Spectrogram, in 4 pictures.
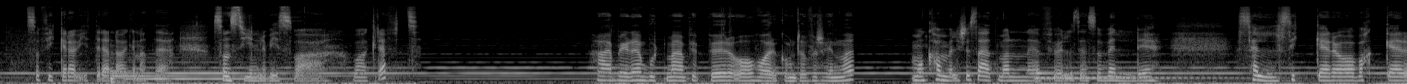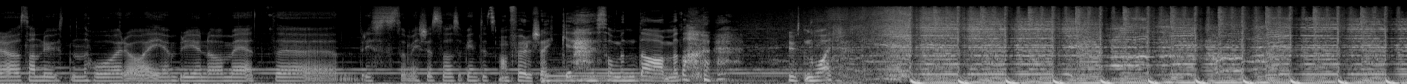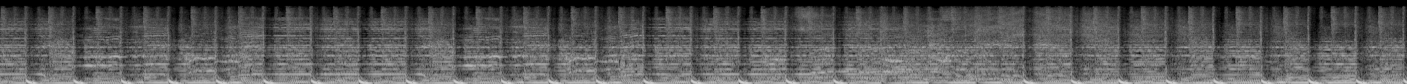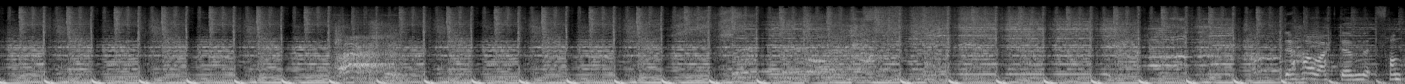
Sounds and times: Music: 0.0s - 56.2s
Speech: 0.3s - 4.2s, 5.9s - 11.6s, 12.4s - 21.2s, 22.0s - 22.6s, 45.5s - 46.3s, 55.0s - 56.2s.

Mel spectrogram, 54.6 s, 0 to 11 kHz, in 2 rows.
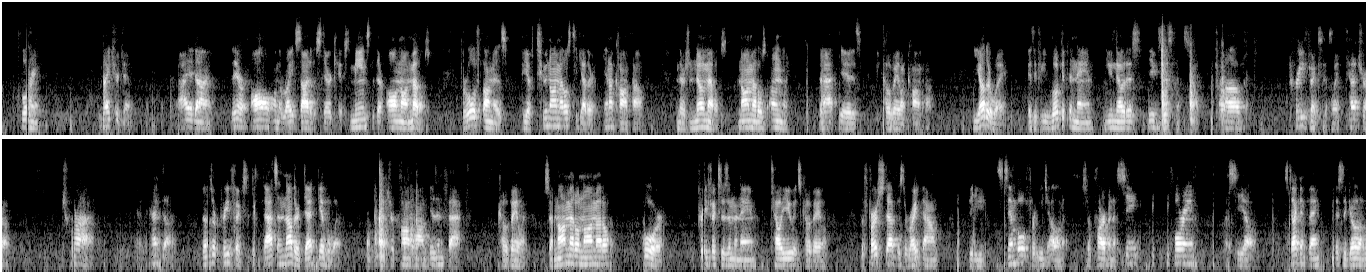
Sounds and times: Speech: 0.4s - 0.8s, 2.0s - 2.7s, 3.5s - 8.6s, 9.2s - 12.9s, 13.5s - 18.7s, 19.4s - 25.0s, 25.7s - 27.5s, 28.5s - 29.2s, 30.0s - 34.1s, 34.8s - 36.6s, 37.2s - 39.5s, 40.1s - 40.6s, 41.2s - 43.8s, 44.5s - 54.5s.

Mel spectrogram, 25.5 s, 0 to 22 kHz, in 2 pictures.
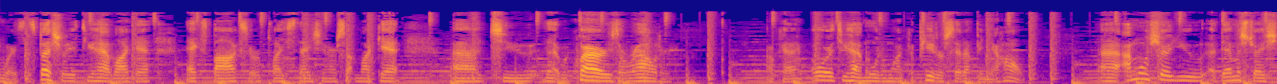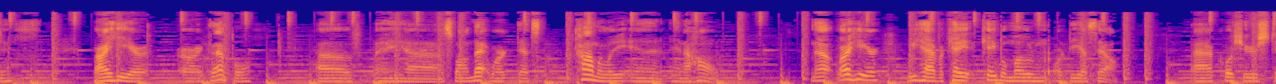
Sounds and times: Speech: 0.0s - 6.7s, 7.7s - 10.2s, 11.0s - 15.3s, 16.0s - 20.0s, 20.9s - 24.0s, 24.7s - 25.5s
Music: 0.0s - 25.5s.

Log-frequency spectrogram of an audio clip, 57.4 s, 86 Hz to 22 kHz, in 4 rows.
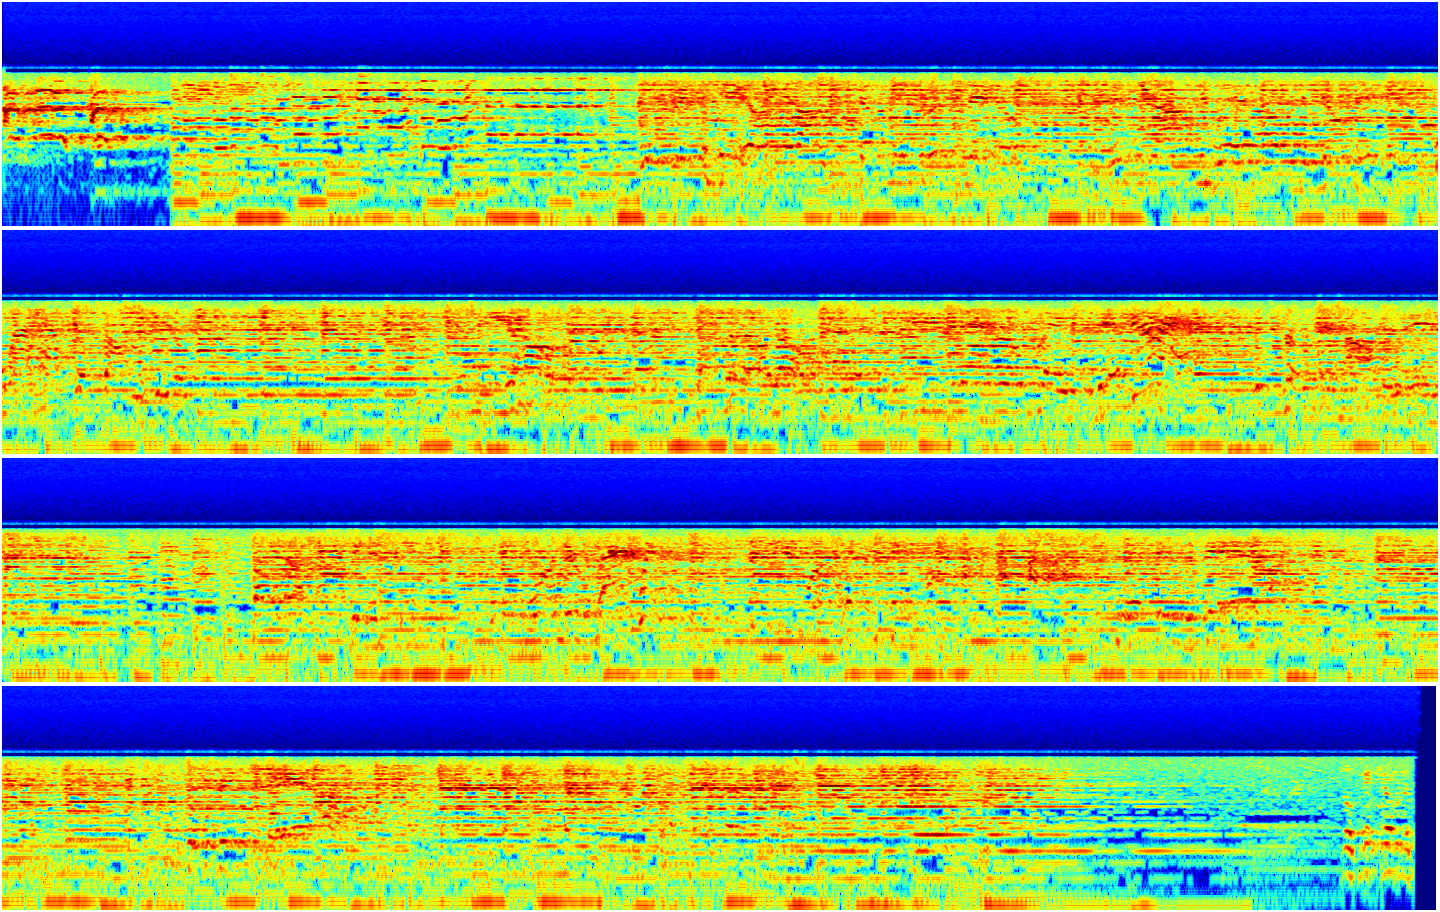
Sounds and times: Music: 0.0s - 57.2s.

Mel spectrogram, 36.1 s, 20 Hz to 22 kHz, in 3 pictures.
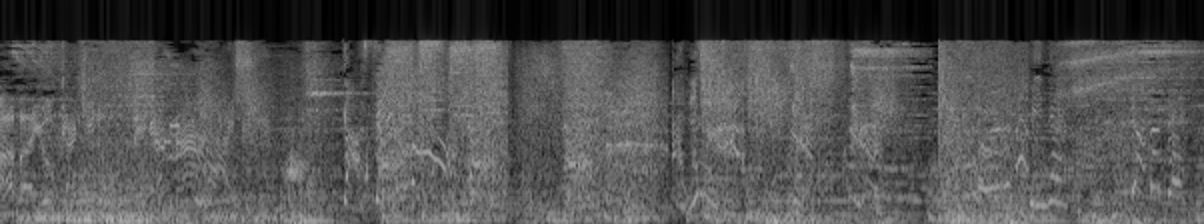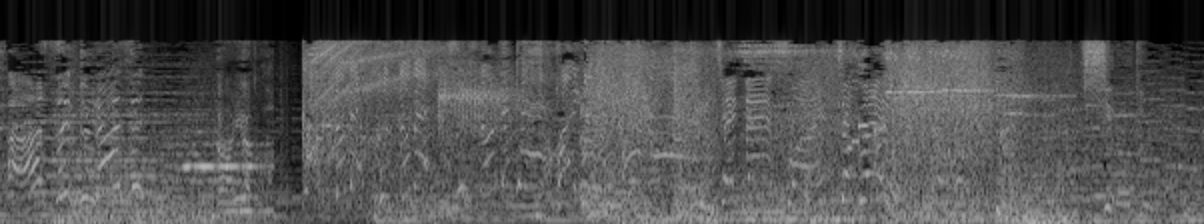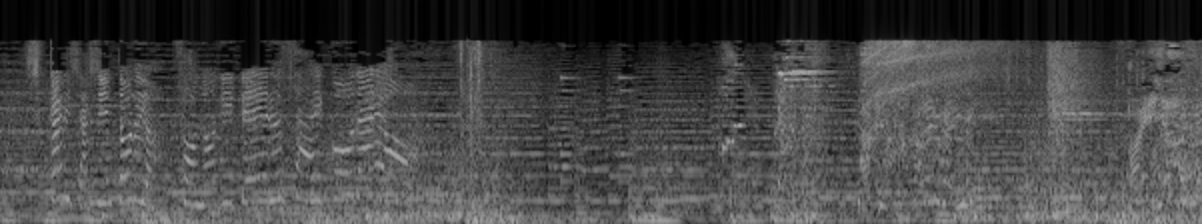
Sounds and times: Music: 0.0s - 36.1s.

